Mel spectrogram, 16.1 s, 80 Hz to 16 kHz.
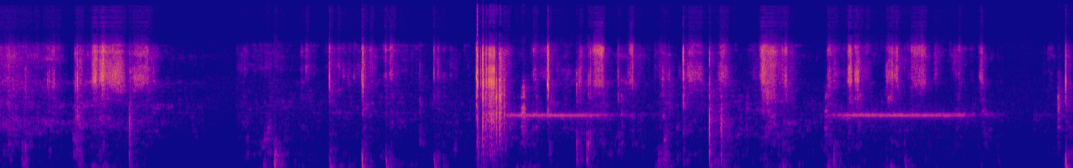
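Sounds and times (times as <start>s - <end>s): webcam being handled: 7.2s - 9.6s
steady high tone: 7.4s - 9.5s, 12.4s - 14.9s.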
